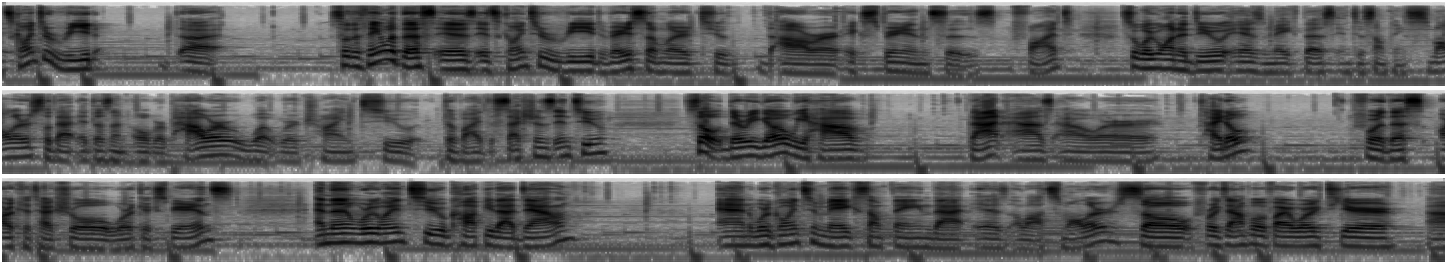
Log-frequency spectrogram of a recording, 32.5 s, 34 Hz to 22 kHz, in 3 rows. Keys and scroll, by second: 8.1 ctrl+a, 23.4 alt+space, 29.2 ctrl+a, 32.1-32.4 typing.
